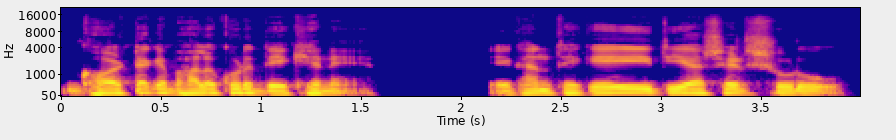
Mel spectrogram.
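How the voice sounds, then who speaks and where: A man playing a brisk, authoritative police detective in an audio drama, curt and guarded in his questioning. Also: fairly low pitch, lightly acted. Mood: firm, curt. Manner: curt, questioning, mixes in English phrases. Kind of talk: acted dialogue with background music.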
